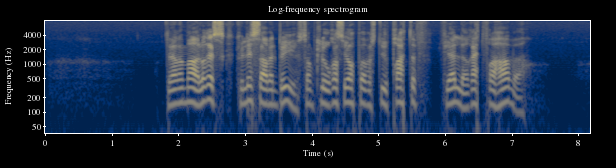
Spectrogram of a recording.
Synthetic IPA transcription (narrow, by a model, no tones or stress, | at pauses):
d̪̥eːæːʁeːnmɑːləʁɪskkʰʉlɪsəɑːʋeːnbyːsɔmkʰluːʁəʁsæɪɔpoːʋəʁst̪ʉːpʁɑt̪əfjɛləʁɛt̪fʁɑːhɑːʋə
